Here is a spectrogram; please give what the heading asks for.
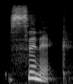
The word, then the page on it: cynic: sínik; スィニック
